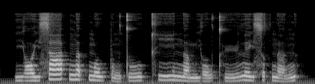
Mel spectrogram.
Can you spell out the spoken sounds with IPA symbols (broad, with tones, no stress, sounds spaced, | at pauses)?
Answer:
j ɔː˨ j s aː˥ k̚ ŋ ɐ˥ k̚ m o˧ w p ʊ˨˩ ŋ t̪ uː˧ kʰ iː˧ n̪ ɐ˨ m j o˨˥ w t̪ʰ yː˨˥ l e˥ j s ʊ˥ k̚ n̪ ɐ˨˥ ŋ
